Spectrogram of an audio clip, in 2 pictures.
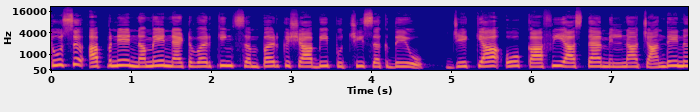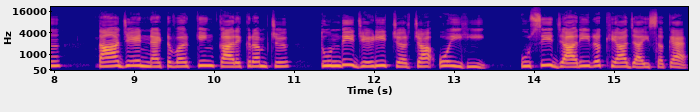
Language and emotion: Dogri, neutral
